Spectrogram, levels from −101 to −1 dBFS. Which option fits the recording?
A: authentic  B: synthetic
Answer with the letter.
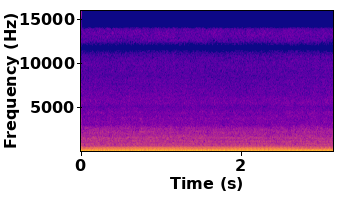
B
